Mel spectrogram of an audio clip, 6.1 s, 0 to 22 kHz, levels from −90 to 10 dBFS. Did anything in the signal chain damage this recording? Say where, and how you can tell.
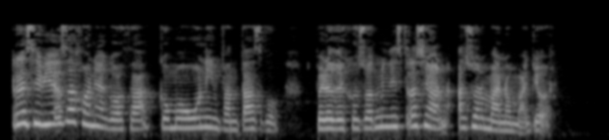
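No, nothing in this speech recording stood out as damage from any stage of the signal chain on listening.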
